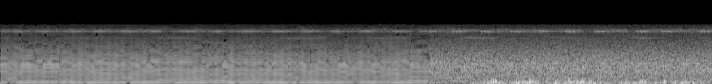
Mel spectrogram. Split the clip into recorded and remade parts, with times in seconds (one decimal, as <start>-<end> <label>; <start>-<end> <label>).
0.0-4.3 remade; 4.3-7.1 recorded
